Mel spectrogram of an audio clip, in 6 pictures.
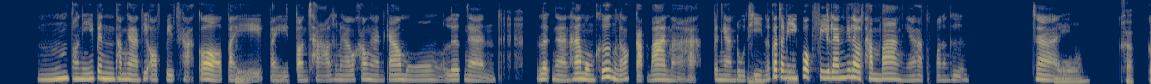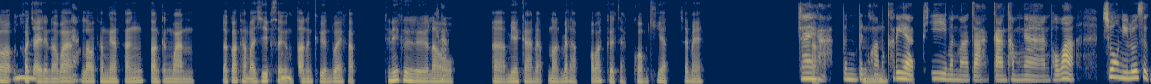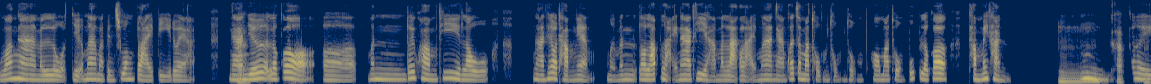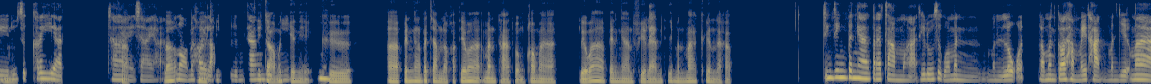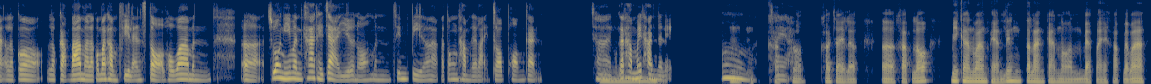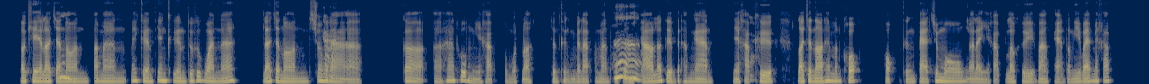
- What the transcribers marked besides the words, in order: in English: "Freelance"; tapping; in English: "Freelance"; lip smack
- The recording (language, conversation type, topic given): Thai, advice, นอนไม่หลับเพราะคิดเรื่องงานจนเหนื่อยล้าทั้งวัน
